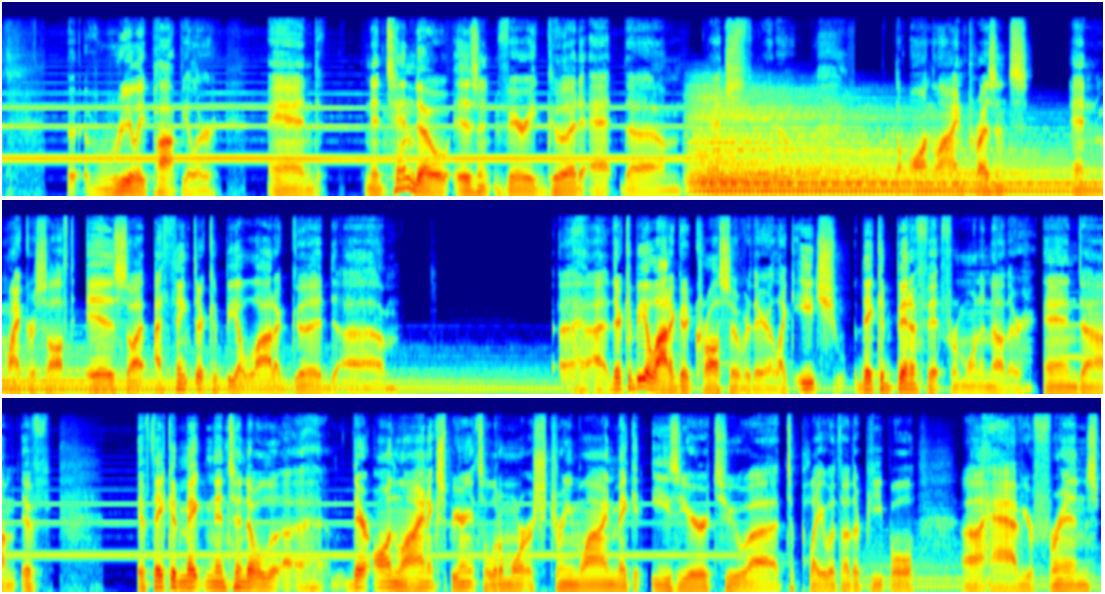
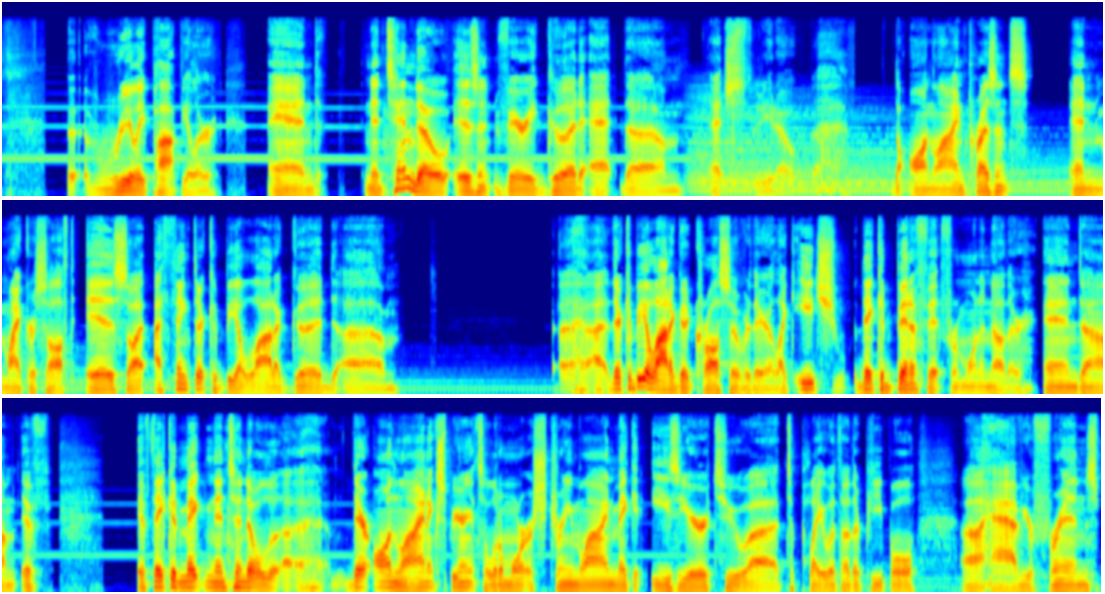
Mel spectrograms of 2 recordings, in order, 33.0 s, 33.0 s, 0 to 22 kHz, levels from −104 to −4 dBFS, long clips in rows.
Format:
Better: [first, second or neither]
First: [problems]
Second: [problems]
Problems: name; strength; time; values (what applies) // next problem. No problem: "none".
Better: second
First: background music; loud; throughout; 7 dB below the speech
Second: background music; faint; throughout; 25 dB below the speech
